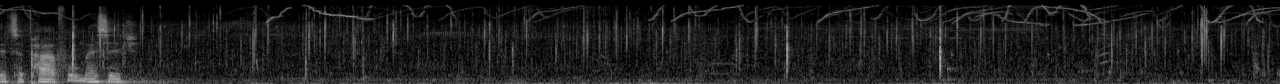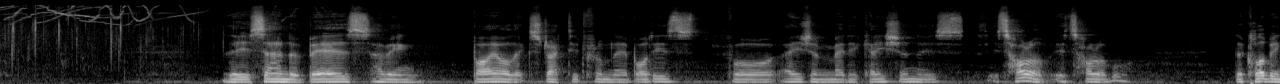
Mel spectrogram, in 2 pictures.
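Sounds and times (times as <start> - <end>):
speech: 0.0 - 1.5, 15.1 - 24.2, 25.2 - 25.5
snapping shrimp crackling underwater: 0.0 - 15.1.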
